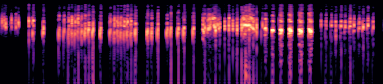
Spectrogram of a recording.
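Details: Swiftlets heard in a lure call: rapid dry clicks and short sharp chirps in a fast irregular chatter, with a few thin high notes near the end.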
